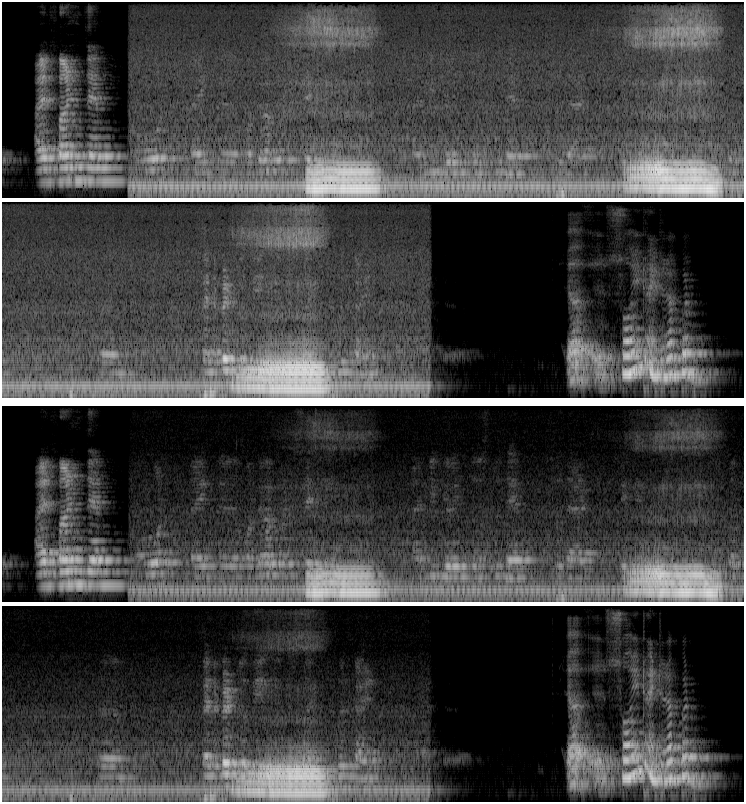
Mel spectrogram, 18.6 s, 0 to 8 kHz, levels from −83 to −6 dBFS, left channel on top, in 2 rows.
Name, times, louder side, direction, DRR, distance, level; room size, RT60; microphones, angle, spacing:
voice 1, 0.4-2.0 2.4-4.1 5.1-6.5 6.9-7.3 7.7-8.3 8.8-9.3 10.5-10.9 11.8-13.9 14.5-14.6, left 1 dB, 30° left, 0 dB, 3.6 m, -37 dB
sound 1, 1.6-14.6, left 5 dB, 75° left, 0.4 m, -27 dB
voice 2, 16.3-18.0, equal, 30° right, 2 dB, 2.2 m, -30 dB
14.0 x 8.0 x 6.6 m, 0.74 s
head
